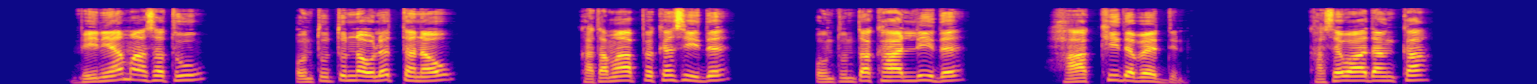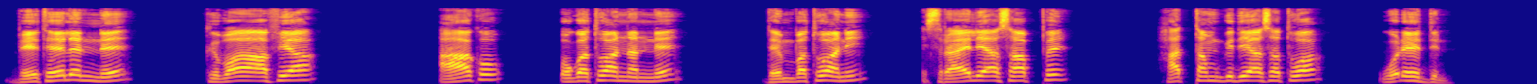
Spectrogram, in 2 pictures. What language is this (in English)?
Dawro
